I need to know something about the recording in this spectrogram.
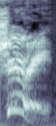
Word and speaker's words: Sherry: Oh, FYI, my name is pronounced Sherry, like the wine.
